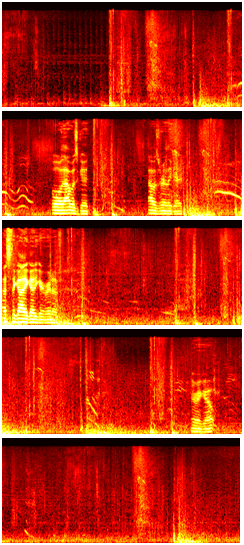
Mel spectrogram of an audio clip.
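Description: A bowstring twangs as arrows fly.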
